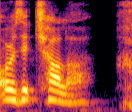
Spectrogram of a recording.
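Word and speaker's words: challah: Or is it chala? Kala. It's spelled chala, isn't it? C H A L L A H. Yeah. Yeah. But you say Kala bread. Now, hala bread is a famous Jewish bread.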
